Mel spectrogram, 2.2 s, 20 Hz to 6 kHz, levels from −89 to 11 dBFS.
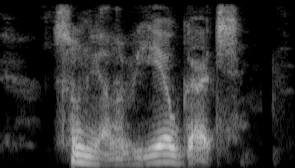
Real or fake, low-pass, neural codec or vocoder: fake; 5.4 kHz; codec, 16 kHz in and 24 kHz out, 2.2 kbps, FireRedTTS-2 codec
